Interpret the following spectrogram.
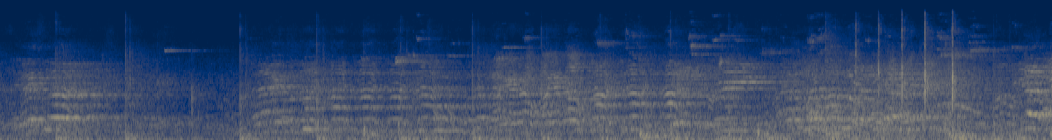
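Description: Basketball bouncing on a hardwood gym floor during play, under the voices of spectators and players in the gym. There is a quick run of sharp bounces near the end.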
